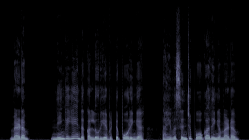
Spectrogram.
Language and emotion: Tamil, sad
